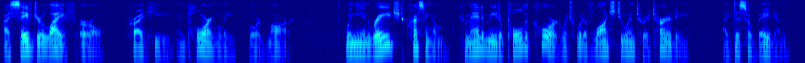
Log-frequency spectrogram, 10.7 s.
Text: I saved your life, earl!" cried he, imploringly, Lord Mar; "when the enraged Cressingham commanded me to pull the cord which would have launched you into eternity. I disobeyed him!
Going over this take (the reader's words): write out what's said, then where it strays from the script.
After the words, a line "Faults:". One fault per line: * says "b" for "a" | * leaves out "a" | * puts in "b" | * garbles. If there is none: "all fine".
I saved your life, earl!" cried he, imploringly, Lord Mar; "when the enraged Cressingham commanded me to pull the cord which would have launched you into eternity. I disobeyed him!
Faults:
all fine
